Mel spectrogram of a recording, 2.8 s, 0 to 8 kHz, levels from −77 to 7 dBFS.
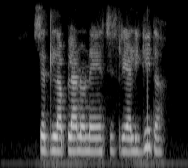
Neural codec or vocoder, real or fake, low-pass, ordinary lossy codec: none; real; 7.2 kHz; Opus, 24 kbps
